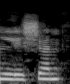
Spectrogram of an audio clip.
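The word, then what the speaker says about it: listen: शब्द के आखिरी में टी ई एन हो तो टी साइलेंट रहेगा। जैसे कि ऑफन, लिसन, यहाँ पर आप देख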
